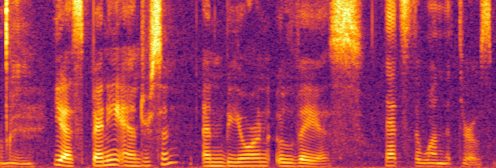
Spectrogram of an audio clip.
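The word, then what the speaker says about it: Björn Ulvaeus: me say it again Bjorn that may not be you know a perfectly Swedish pronunciation but it is ulva eus I believe with the little umlaut yes that's my best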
